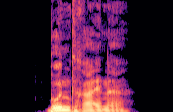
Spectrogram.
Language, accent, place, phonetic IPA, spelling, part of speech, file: German, Germany, Berlin, [ˈbʊntˌʁaɪ̯nə], bundreine, adjective, De-bundreine.ogg
- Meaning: inflection of bundrein: 1. strong/mixed nominative/accusative feminine singular 2. strong nominative/accusative plural 3. weak nominative all-gender singular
